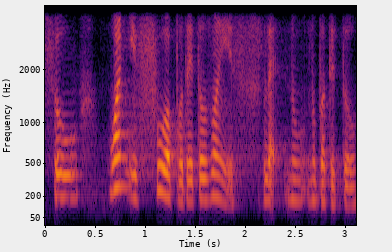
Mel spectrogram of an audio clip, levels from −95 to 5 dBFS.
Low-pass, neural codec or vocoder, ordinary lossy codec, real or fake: 3.6 kHz; codec, 24 kHz, 0.9 kbps, DualCodec; none; fake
